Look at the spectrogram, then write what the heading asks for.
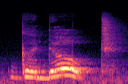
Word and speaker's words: Godot: and implemented it into Godot what goodot that's how that's how you're supposed to pronounce it so then I implemented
